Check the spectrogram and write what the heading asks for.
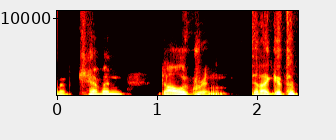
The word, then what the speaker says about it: Kevin Dahlgren: email from a gentleman by the name of Kevin Dahlgren. Did I get the name pronounced right?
